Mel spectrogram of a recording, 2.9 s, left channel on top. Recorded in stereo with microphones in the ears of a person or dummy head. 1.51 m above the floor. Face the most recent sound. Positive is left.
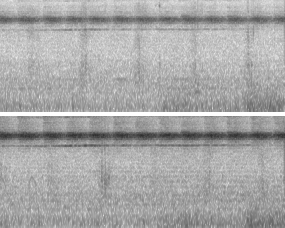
turn(degrees=-40)  # may be behind; listen again after turning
